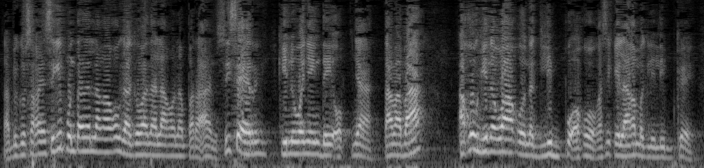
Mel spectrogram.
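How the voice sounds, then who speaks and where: Brief: young Filipino male speaker, high voice, lively acted-out anecdotes, keeps checking in with the crowd. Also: fast talker. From Philippines. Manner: animated, acts out dialogue with frequent asides to the audience. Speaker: motivational speaker. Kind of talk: storytelling business talk to an audience.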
